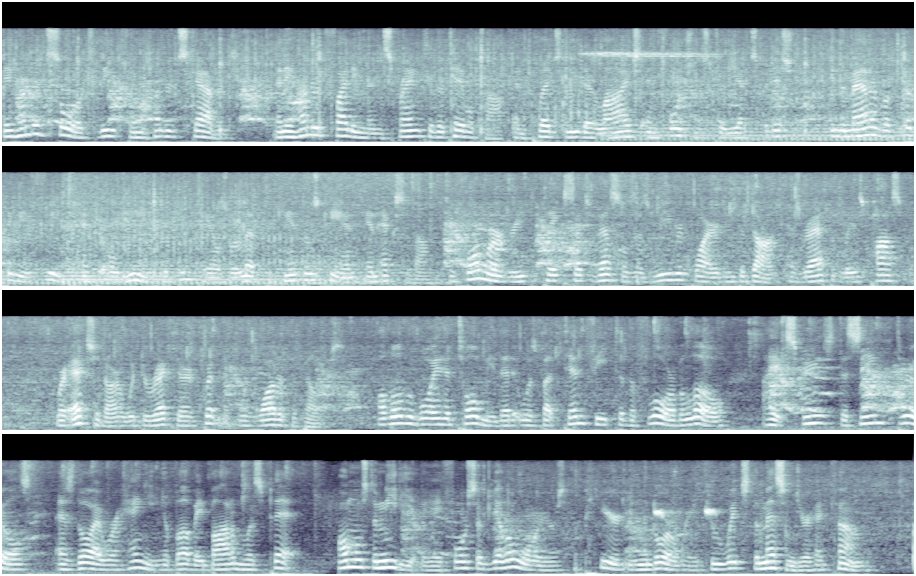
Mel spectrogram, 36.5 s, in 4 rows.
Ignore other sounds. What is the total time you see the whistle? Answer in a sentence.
The whistle can be heard for 2 seconds in total.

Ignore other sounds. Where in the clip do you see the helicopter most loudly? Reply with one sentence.
The volume of the helicopter peaks at 10 seconds.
